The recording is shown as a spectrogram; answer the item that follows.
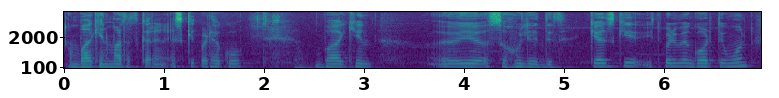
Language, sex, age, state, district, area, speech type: Kashmiri, male, 18-30, Jammu and Kashmir, Srinagar, rural, spontaneous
